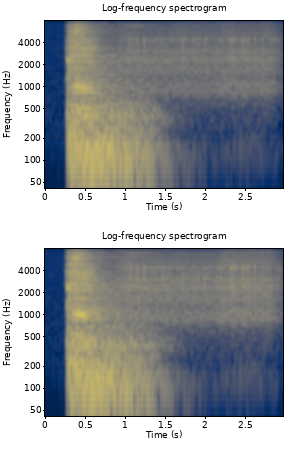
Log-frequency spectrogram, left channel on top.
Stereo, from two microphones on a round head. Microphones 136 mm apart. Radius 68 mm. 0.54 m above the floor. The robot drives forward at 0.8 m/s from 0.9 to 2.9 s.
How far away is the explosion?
About 1.2 m.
